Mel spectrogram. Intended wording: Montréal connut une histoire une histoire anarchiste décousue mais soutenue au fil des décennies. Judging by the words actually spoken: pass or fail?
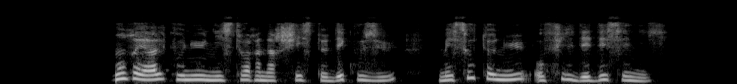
fail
